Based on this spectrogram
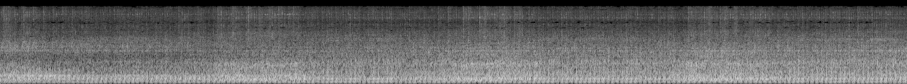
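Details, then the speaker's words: Husqvarna J55S mower, worn Briggs & Stratton 650 engine, throttle held open with string: busy mid-pitched beat keeps swelling and sagging unevenly, jerking the handles and puffing black smoke; choked air filter making it run rich and hunt. "jak widzicie kosiarka pracuje bardzo niestabilnie bardzo nią szarpie było widać to też na rączkach pracuje w takim swoim dziwnym cyklu obroty są jakie są"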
